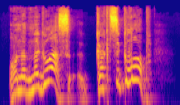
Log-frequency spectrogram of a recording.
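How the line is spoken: Signalman exclaiming. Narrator (Russian): воскликнул связист

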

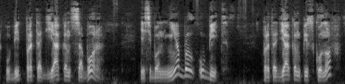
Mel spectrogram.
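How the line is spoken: Plain. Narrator (Russian): спросил Липунов

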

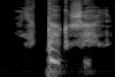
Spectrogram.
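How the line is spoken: Helpless whisper. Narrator (Russian): в бессилии прошептала Александра

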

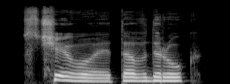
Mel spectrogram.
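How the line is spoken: Mocking question. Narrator (Russian): насмешливо спросил принц

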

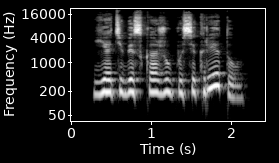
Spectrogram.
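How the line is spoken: Near whisper. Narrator (Russian): почти прошептал Вайнер

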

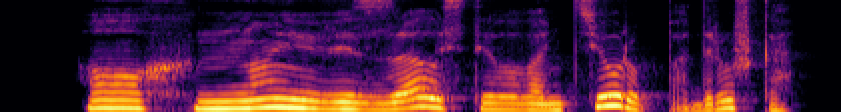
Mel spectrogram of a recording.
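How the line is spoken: Sighing, spoken aloud. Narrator (Russian): Вздохнув, вслух произнесла Лорен

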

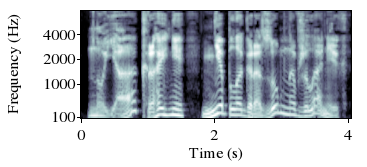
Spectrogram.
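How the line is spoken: Laughing. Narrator (Russian): рассмеялась Гвендолин

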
